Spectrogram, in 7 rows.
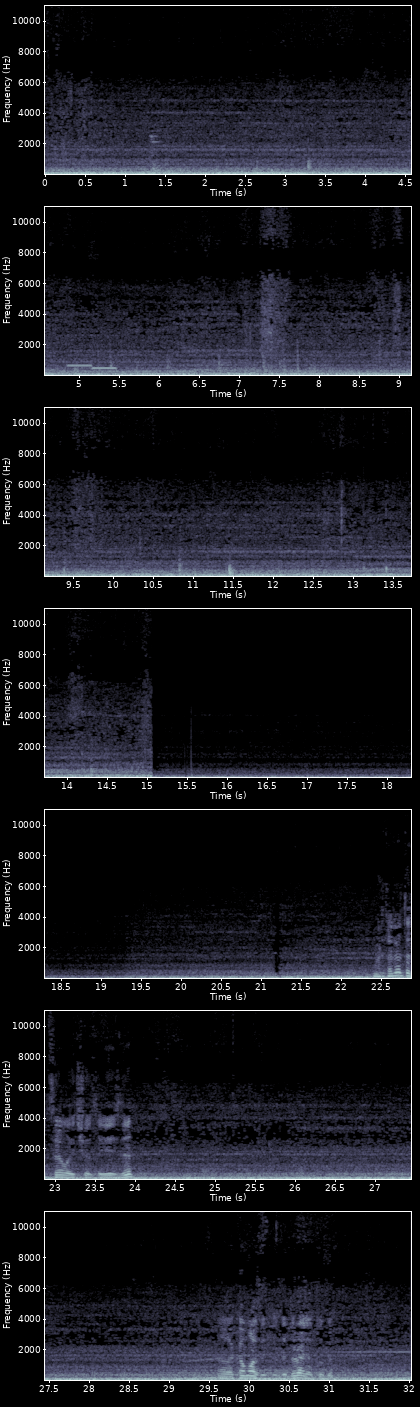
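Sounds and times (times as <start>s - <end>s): car rumbling over rough ground: 0.0s - 32.0s
two-note beep: 4.8s - 5.6s.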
